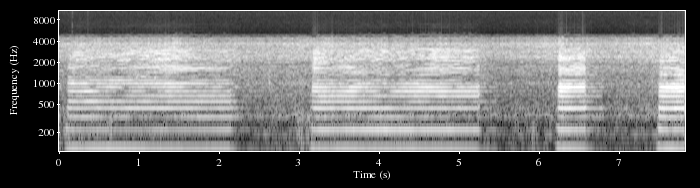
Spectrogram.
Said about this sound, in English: Can you describe what a ship's horn sounds like in port or up close? It must be deafening. It's really loud. It's strident, and it can be very deep-throated. And it can blot everything else out.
